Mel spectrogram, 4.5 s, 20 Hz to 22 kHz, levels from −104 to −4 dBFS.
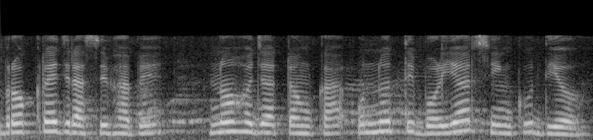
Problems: constant background noise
